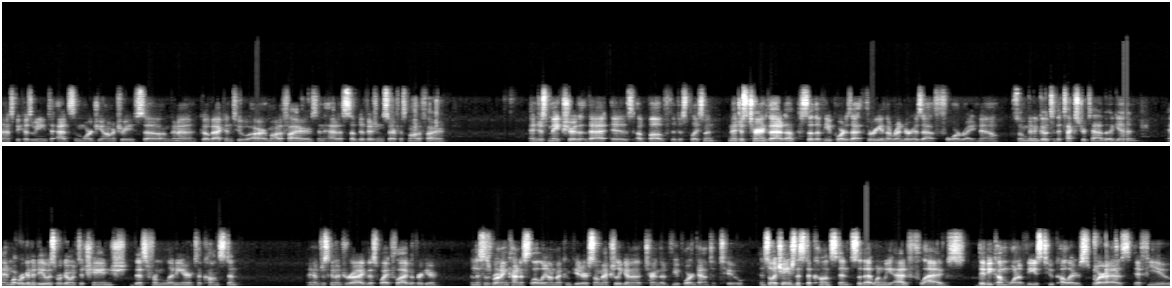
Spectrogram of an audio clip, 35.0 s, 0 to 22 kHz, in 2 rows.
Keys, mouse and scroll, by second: 1.6-3.5 scroll down 1, 3.5-4.5 drag, 9.9-12.7 drag, 15.1-16.3 middle drag, 15.1-16.3 scroll down 2, 16.3 click, 17.1-18.1 scroll down 2, 18.1-19.6 scroll down 1, 19.6-24.3 drag, 25.5-32.3 drag, 34.1 ctrl+z, 34.8-35.0 drag.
